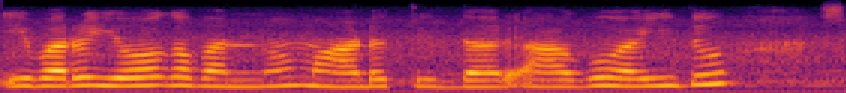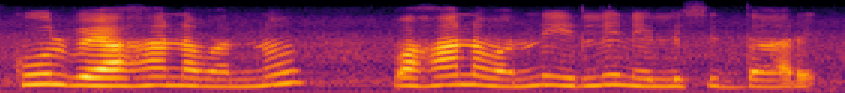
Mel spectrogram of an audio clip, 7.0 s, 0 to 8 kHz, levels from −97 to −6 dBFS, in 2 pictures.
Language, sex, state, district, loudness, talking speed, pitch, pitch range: Kannada, female, Karnataka, Koppal, -22 LUFS, 85 wpm, 255 Hz, 235-280 Hz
